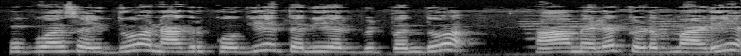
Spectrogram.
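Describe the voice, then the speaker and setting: A woman's voice: high-pitched, level tone, quick pace, a little mellow, lightly acted. A woman playing a fretful village grandmother who scolds and coaxes, speaking with a Chikkaballapur Kannada accent. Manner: anxious, scolding, coaxing. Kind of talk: village family drama.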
